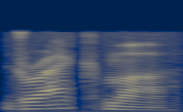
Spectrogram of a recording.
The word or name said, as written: drachma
